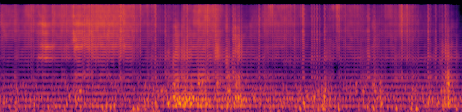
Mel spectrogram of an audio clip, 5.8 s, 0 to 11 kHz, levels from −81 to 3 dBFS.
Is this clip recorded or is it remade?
remade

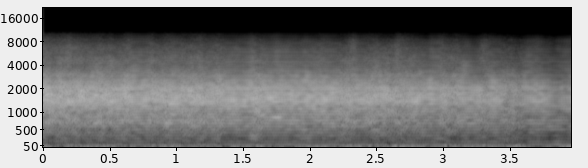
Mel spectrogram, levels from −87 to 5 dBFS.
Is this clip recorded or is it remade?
remade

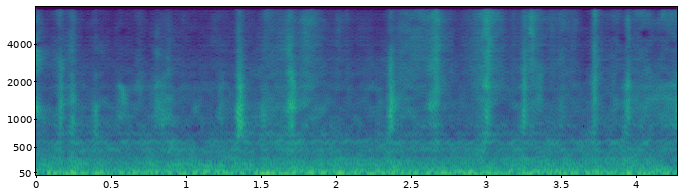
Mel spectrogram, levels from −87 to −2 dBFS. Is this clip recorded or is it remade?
remade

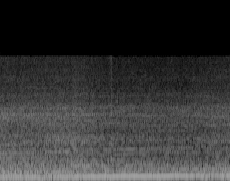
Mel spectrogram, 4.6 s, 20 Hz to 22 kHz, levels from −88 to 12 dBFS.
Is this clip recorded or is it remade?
recorded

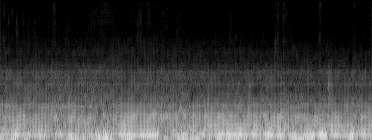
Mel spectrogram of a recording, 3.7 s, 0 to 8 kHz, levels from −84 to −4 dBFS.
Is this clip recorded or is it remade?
remade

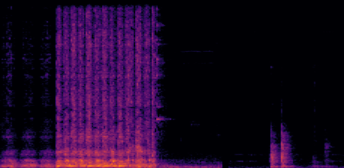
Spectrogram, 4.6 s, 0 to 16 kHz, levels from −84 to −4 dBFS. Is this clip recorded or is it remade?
recorded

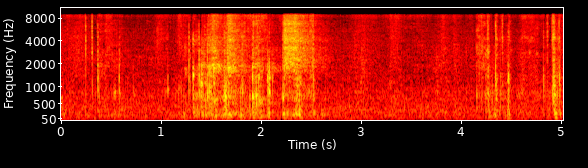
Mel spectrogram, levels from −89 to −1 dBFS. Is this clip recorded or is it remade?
remade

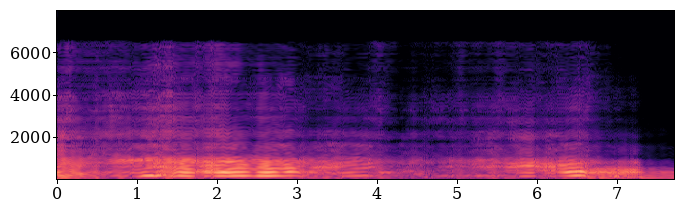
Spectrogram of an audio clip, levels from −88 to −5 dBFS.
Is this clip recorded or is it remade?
remade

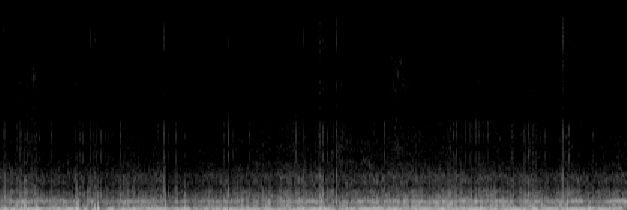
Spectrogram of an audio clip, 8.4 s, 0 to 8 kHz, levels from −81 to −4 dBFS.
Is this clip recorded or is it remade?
remade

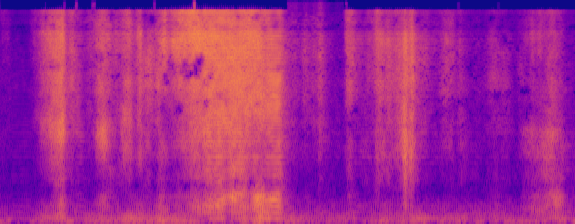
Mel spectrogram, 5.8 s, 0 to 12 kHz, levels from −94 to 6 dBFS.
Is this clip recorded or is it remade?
remade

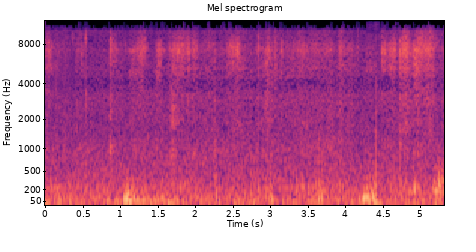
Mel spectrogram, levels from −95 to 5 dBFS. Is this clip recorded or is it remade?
remade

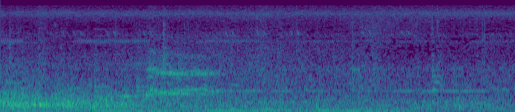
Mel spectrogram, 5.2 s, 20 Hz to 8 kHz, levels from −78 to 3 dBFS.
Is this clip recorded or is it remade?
recorded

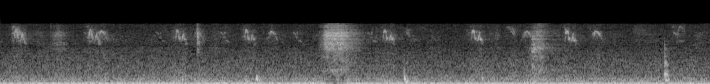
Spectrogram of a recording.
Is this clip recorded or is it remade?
recorded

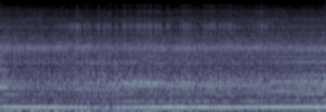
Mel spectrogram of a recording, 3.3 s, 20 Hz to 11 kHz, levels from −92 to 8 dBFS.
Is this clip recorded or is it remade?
recorded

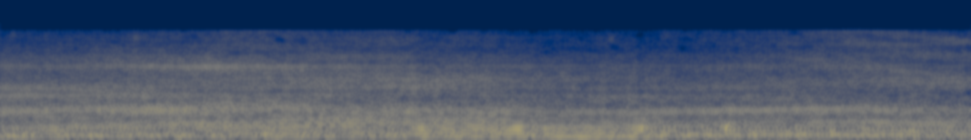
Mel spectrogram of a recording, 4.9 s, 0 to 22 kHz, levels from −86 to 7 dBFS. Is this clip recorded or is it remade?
remade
